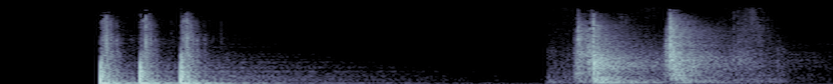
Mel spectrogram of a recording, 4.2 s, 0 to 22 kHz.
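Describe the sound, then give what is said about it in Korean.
Three quick, firm knocks on a hotel room door, room 401 at the Dream View Hotel, a pause of about two seconds, then another round of three slightly softer, more muffled knocks. Clear, with no voices. “401호 방문을 두드렸을 때 문을 열어준 사람은 진상이었다.”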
